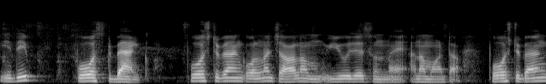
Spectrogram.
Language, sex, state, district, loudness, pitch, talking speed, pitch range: Telugu, male, Andhra Pradesh, Anantapur, -20 LUFS, 140 Hz, 140 wpm, 130-155 Hz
